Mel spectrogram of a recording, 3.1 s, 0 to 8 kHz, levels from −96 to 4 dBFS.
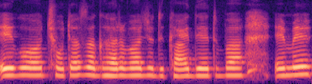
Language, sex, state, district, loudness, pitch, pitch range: Bhojpuri, female, Uttar Pradesh, Gorakhpur, -16 LUFS, 220 Hz, 210-220 Hz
